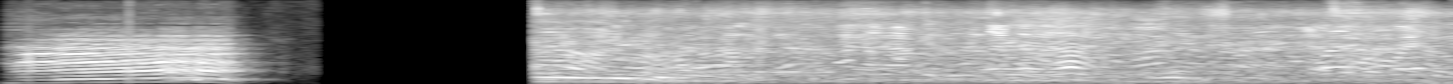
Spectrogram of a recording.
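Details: Gayal, a rare hill cattle, at Paragram cattle market in Bangladesh: one deep, rich harmonic moo lasting about a second, then a gap and loud crowd chatter with market noise.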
